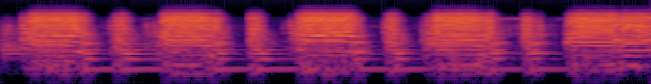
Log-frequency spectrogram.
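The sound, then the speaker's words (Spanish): Electric guitar played through an overdrive pedal effect, a short riff of chopped, rhythmic chords with a gritty, saturated tone, loud, with brief gaps between strums and no voices. “Así suena el overdrive.”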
